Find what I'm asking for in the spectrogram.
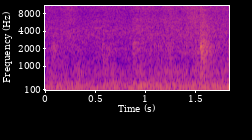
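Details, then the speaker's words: Whirlpool Ultra Care II electric dryer tumbling a jeans-and-towel load: a soft, even low drum rumble with no knocks, scrapes or squeal. Smooth normal operation. "But as you can see, it sounds great. It's got nice smooth operation."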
